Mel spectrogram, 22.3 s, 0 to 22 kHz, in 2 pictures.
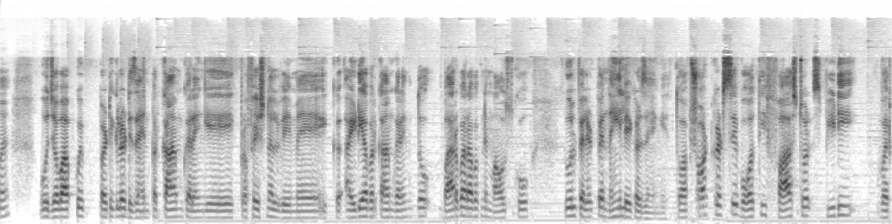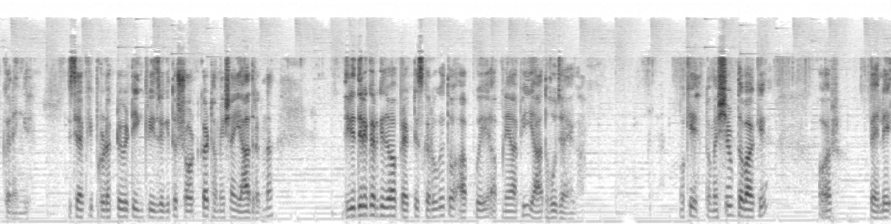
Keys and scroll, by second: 20.1 a.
